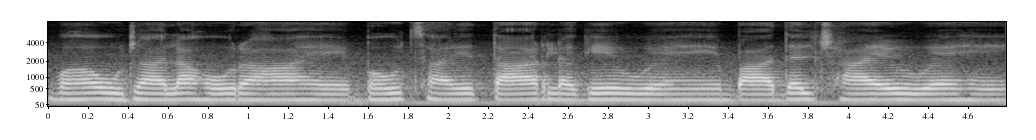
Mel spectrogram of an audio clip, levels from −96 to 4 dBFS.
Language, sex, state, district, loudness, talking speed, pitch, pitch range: Hindi, female, Bihar, East Champaran, -13 LUFS, 200 wpm, 170 Hz, 170-175 Hz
